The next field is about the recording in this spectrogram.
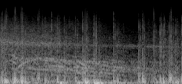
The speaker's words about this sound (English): With a flourish, he threw his fist into the air, and there erupted a great firework.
